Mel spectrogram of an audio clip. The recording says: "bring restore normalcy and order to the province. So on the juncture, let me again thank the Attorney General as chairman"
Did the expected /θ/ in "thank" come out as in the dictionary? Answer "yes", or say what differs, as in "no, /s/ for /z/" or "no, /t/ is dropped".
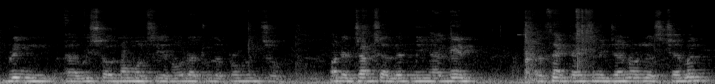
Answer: no, /t/ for /θ/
